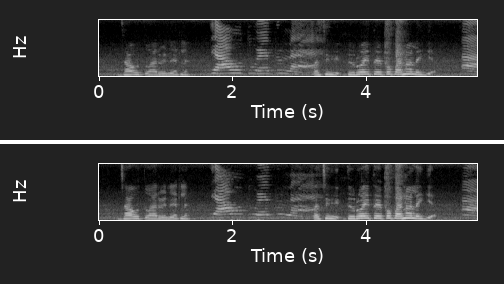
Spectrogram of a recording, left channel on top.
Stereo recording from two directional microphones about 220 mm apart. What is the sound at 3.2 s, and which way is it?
A woman's voice, 25° right (ahead or behind).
